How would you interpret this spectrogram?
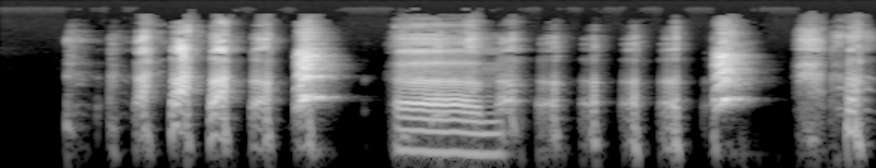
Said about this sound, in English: Dogs.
